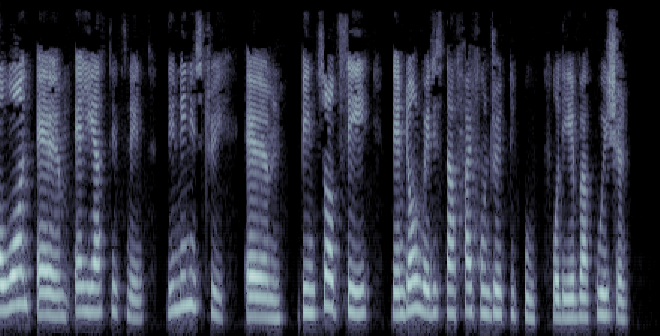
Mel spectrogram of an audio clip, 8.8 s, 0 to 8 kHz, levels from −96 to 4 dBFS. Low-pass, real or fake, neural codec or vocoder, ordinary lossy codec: 7.2 kHz; fake; autoencoder, 22.05 kHz, a latent of 192 numbers a frame, VITS, trained on one speaker; MP3, 32 kbps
